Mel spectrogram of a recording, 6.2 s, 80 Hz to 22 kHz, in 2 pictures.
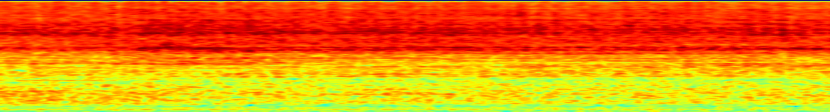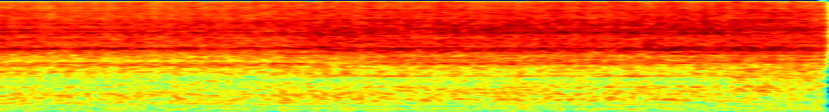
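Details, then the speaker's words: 1998 Volvo V90 at idle: steady high hissing metallic screech from the back of the engine top end, first straight metal-on-metal, changed after topping up low oil; owner suspects cam or valve, unconfirmed. "so it's definitely coming from somewhere back here uh originally when the noise was first happening it sounded like just straight metal on metal"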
